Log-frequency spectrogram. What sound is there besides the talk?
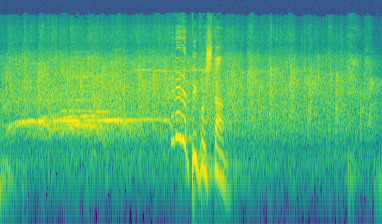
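audience applause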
